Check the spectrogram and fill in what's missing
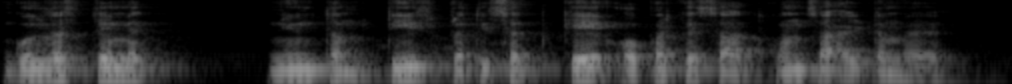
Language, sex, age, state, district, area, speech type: Hindi, male, 30-45, Madhya Pradesh, Gwalior, rural, read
